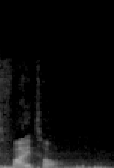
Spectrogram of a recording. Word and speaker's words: phytol: It contains potent anti-inflammatory compounds such as phytol. Now, it sounds like it has the word fight in it.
